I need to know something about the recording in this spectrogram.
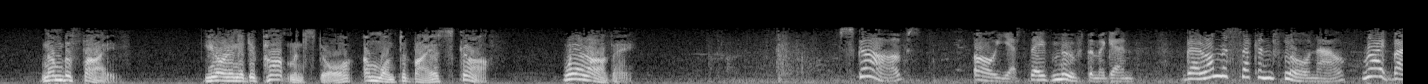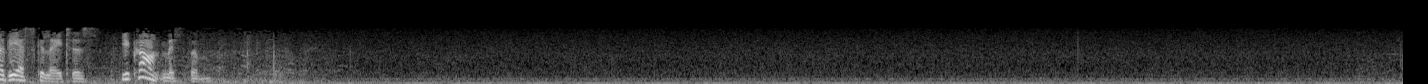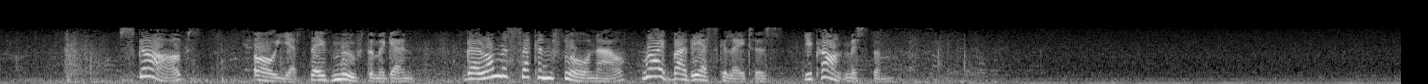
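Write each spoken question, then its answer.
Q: Where are they?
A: On the second floor, by the escalators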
